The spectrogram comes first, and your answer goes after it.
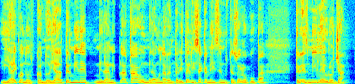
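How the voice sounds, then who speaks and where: Very fast speech carries ordinary pitch variation. Noticeable background noise runs underneath. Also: man. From Honduras, Tegucigalpa. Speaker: finance expert. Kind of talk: interview.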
